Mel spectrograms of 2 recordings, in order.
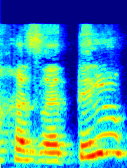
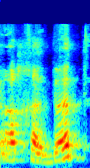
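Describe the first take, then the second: First: The word ends with a linking 'i' vowel. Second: The word ends on a bare 't' sound. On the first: The word is joined to the next word. "जेर लगा के हम पढ़ते हैं" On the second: The word is said on its own. "अलग अलग आपसे कहा जाएगा"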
